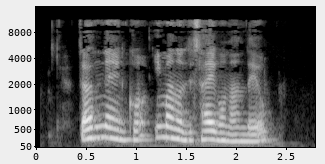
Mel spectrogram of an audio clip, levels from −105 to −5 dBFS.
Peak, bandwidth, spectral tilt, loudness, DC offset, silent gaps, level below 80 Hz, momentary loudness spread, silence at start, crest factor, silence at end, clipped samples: -6 dBFS; 12 kHz; -5.5 dB/octave; -23 LUFS; under 0.1%; none; -58 dBFS; 7 LU; 0.45 s; 16 dB; 0.45 s; under 0.1%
